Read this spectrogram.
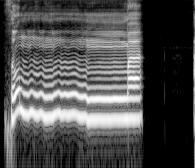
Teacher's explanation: সার উচ্চারণটা একদম নরম হবে, জিহ্বার মাথা উপরের দাঁতের মাথার সাথে লাগবে সার উচ্চারণটা করার সময়।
